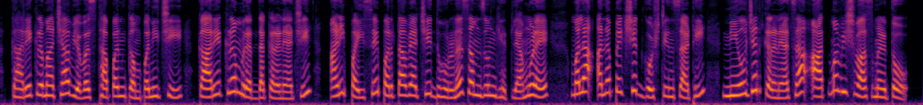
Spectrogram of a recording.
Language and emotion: Marathi, happy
